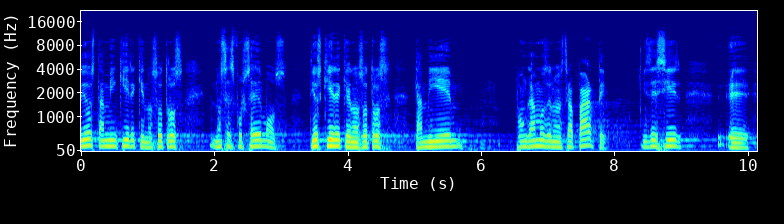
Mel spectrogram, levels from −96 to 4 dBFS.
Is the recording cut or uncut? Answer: uncut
